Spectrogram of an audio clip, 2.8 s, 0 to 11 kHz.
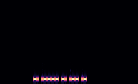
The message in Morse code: N1NWA

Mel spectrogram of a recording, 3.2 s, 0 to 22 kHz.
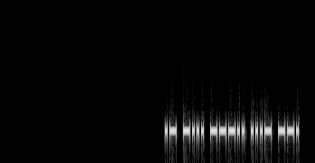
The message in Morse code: AB8VG

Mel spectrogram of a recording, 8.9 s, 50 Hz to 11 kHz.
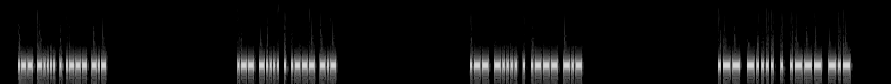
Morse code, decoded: W6EJK W6EJK W6EJK W6EJK

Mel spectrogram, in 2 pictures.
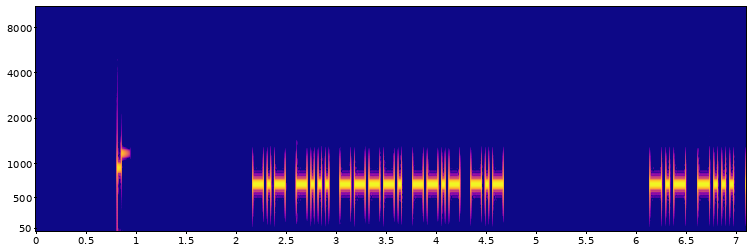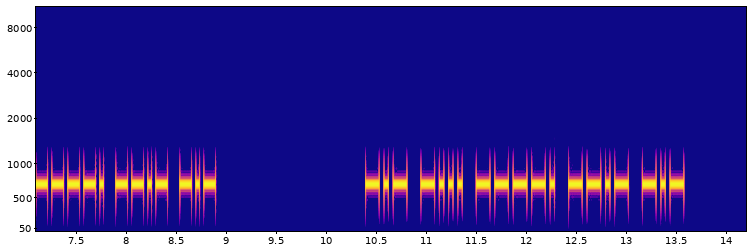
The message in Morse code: KB9QK KB9QK KB9QK

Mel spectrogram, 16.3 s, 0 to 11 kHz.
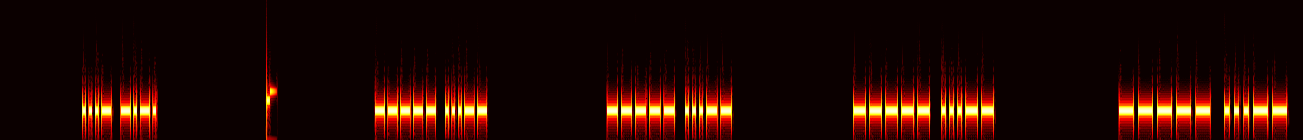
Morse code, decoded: VC 03 03 03 03

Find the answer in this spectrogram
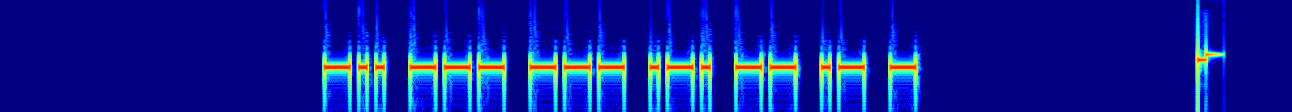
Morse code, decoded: DOORMAT

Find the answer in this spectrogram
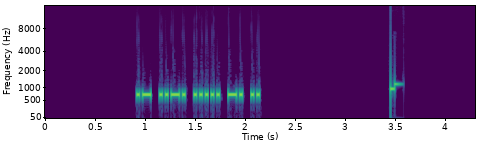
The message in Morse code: AF5NI

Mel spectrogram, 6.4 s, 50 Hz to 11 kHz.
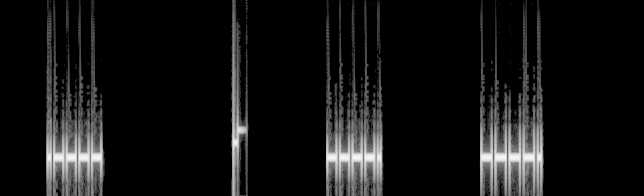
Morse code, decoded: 1 9 9

